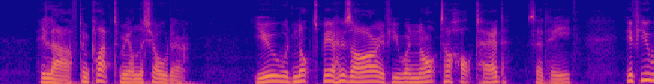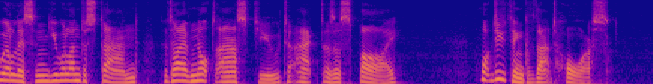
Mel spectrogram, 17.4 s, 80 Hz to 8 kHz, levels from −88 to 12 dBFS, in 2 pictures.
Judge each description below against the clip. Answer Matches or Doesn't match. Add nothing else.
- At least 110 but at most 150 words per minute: Doesn't match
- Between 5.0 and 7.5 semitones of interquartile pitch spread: Matches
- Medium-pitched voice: Matches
